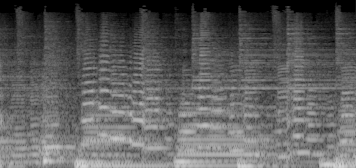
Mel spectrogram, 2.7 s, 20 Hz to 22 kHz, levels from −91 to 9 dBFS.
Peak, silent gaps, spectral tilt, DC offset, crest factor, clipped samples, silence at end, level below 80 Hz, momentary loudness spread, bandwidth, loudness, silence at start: -4 dBFS; none; -6 dB/octave; under 0.1%; 14 dB; under 0.1%; 0 s; -24 dBFS; 4 LU; 16.5 kHz; -19 LUFS; 0 s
